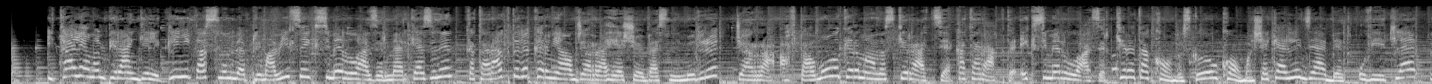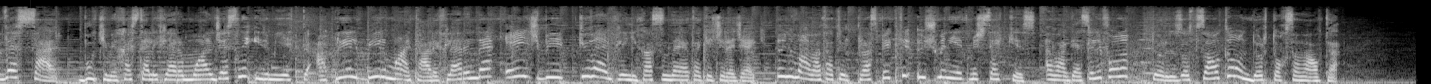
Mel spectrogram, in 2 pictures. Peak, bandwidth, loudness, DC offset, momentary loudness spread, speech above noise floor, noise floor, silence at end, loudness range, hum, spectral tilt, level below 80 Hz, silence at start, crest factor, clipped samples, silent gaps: 0 dBFS; 16.5 kHz; -9 LUFS; 0.4%; 3 LU; 22 dB; -30 dBFS; 0.2 s; 1 LU; none; -4.5 dB/octave; -26 dBFS; 0.1 s; 8 dB; under 0.1%; none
